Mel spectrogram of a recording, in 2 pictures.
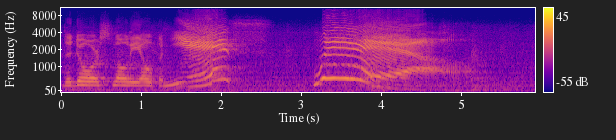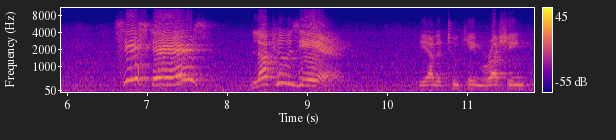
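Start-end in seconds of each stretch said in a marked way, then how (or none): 1.4-9.4 very high, drawn-out witch screech; witch shriek. Acted. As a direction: shriek out gleefully to the other witches. Witch answers the door.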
